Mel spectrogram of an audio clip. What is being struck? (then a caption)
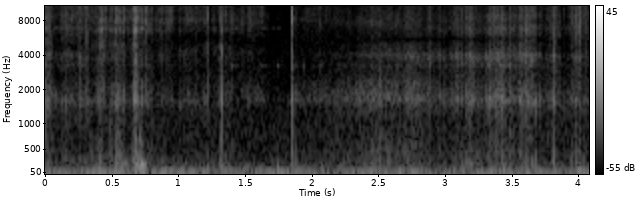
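Coarse salt grains in a small glass bowl. Fingertips pinch, stir and rub loose coarse salt in a small clear glass bowl. The result is a quiet, dry, grainy crunching and crackling with bright high clicks, over a low steady hum. Two sharper ticks stand out near the start and middle.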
